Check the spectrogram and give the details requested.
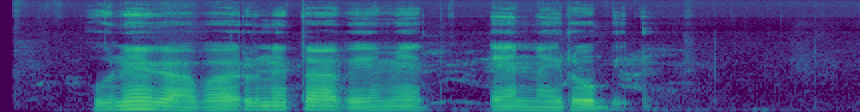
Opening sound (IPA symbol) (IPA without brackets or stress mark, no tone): u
